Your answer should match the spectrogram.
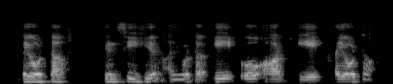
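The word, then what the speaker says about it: aorta: you can see here iota iota the r is silent here they used to call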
